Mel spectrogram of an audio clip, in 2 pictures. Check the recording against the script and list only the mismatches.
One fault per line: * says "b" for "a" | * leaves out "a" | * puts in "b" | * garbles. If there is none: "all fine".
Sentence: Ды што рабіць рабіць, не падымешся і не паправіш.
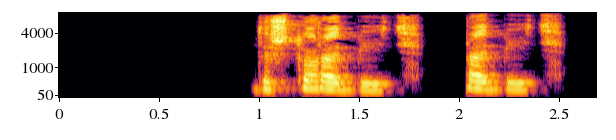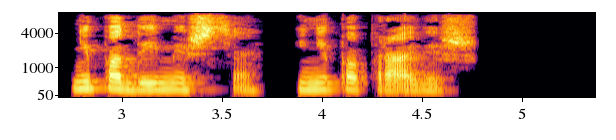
all fine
